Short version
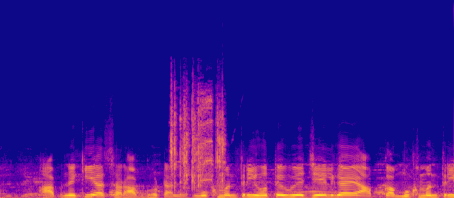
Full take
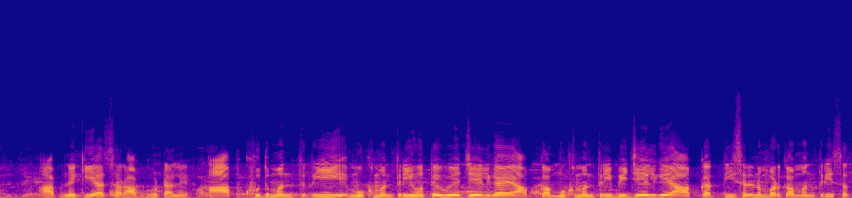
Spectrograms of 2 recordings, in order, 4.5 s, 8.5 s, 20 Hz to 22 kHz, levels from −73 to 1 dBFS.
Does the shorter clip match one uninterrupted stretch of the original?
no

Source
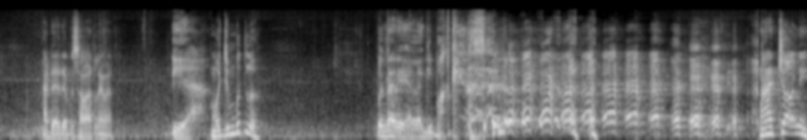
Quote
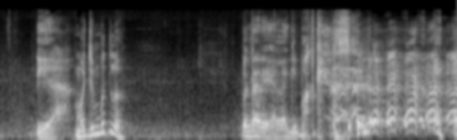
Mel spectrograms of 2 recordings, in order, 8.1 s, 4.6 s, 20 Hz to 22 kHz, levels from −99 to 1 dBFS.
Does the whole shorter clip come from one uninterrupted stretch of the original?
yes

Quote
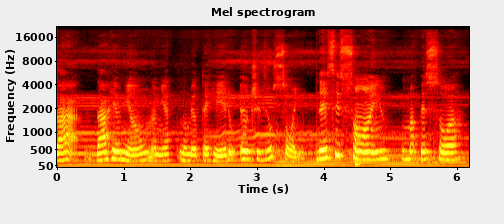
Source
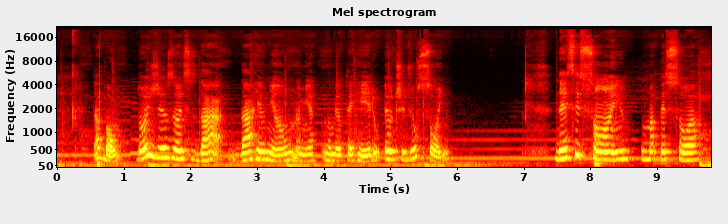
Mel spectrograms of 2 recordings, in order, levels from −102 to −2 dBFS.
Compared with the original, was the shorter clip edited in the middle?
yes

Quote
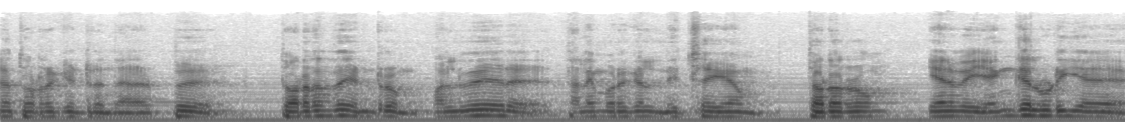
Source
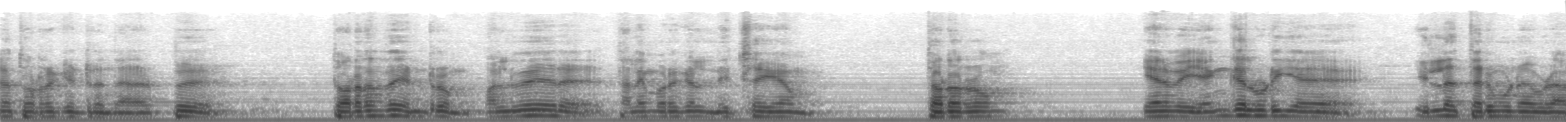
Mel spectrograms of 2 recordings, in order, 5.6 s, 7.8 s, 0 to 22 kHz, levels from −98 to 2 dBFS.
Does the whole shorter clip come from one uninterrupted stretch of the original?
no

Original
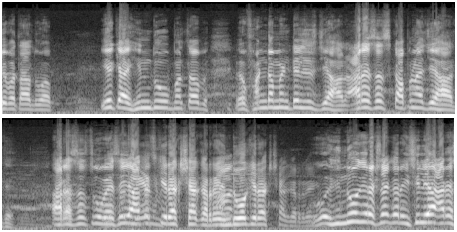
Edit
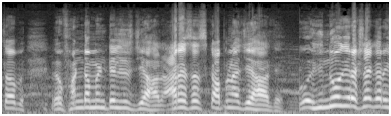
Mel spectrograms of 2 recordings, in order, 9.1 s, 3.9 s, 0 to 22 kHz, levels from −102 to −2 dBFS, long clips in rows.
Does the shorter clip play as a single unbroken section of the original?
no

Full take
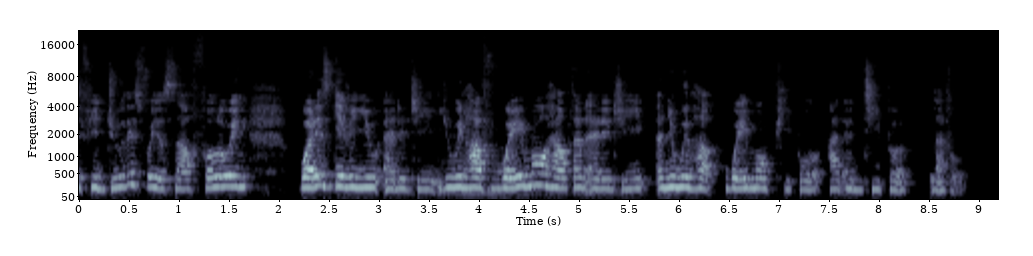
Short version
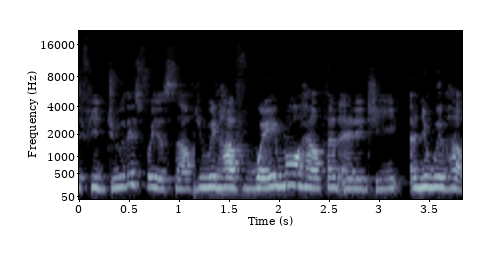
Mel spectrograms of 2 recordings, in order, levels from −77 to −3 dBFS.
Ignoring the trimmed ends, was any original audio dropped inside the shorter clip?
yes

